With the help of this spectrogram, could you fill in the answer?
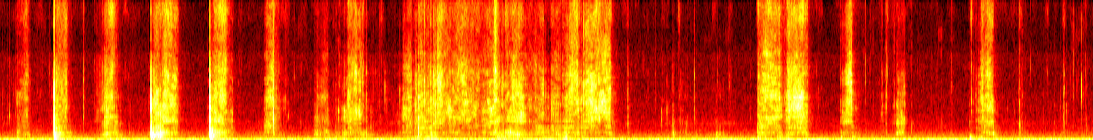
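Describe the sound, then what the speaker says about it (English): Homemade slime being stirred, with soft wet scraping and squelching that runs continuously, broken by a few sharp clicks and knocks of the stirring tool, close and fairly quiet. "Just gonna stir a little bit more."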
